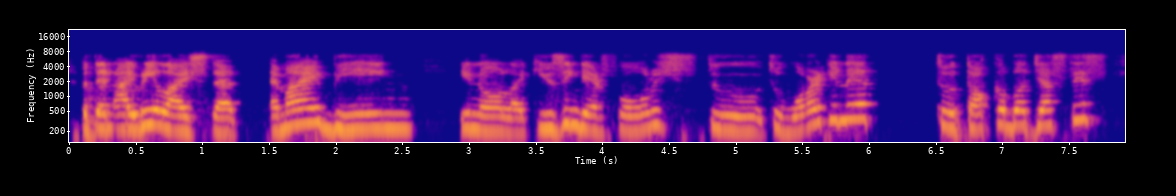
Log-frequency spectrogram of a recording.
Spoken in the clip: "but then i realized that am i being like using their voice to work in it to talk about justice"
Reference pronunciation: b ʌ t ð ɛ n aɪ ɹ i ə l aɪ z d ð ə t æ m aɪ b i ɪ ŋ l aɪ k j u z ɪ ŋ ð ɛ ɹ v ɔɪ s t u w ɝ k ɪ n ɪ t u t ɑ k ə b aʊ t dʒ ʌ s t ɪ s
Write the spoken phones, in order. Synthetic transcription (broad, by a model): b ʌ t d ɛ n aɪ ɹ i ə l aɪ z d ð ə t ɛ m aɪ b i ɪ ŋ l aɪ k j u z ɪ ŋ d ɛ ɹ f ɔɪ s t u w ɝ k ɪ n ɪ t u t ɑ k ə b aʊ t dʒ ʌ s t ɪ s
